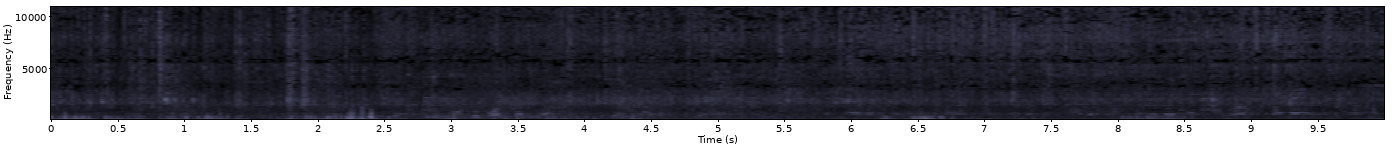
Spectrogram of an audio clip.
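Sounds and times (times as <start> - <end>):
distant voices: 0.0 - 10.0
outdoor background noise: 0.0 - 10.0.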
